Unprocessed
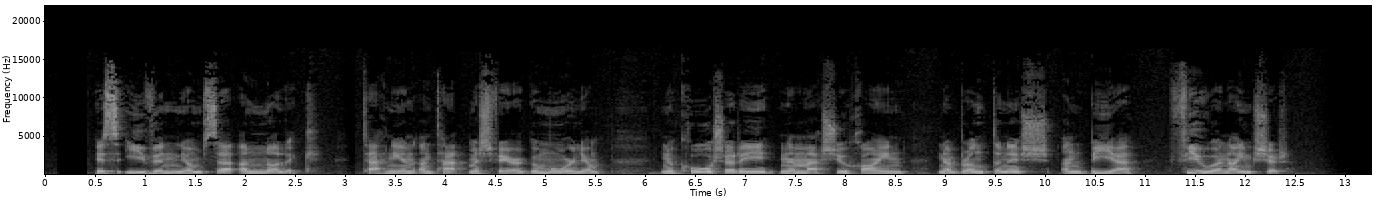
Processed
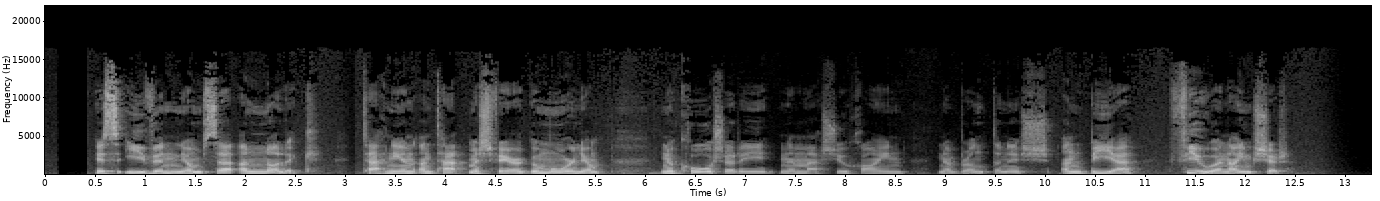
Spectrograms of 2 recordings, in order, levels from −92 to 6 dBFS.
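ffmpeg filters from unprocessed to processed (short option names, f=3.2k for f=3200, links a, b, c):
-af "volume=21dB,afade=t=out:st=6.25:d=0.71:silence=0.281838,afade=t=in:st=9.74:d=0.5:silence=0.334965"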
